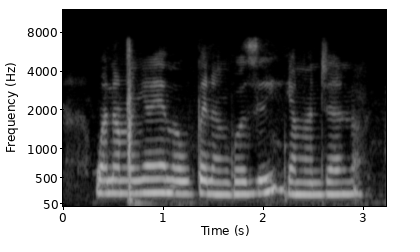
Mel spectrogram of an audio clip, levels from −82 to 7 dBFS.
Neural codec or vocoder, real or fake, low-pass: codec, 16 kHz, 2 kbps, X-Codec, HuBERT features, trained on balanced general audio; fake; 7.2 kHz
